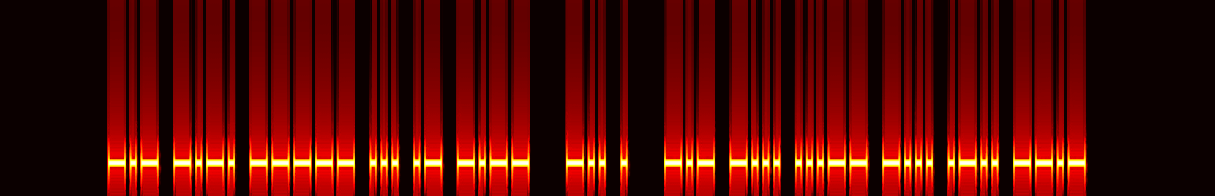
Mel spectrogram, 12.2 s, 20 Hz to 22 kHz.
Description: Morse code, heard as a keyed tone, about 21 wpm, 700 Hz. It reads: KC0SAY DE KB3BLQ
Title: USA Callsign DE Callsign - 6 Characters - 22wpm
